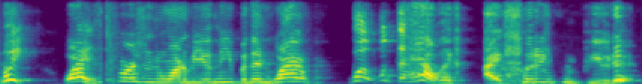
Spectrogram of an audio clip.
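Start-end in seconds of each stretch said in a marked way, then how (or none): 0.0-2.9 rising baffled disbelief, quick. Retold or imitated. Confused friend asking why she was dumped, higher and faster. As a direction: pile up the questions faster and higher. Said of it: "and I was like".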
